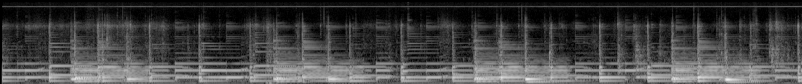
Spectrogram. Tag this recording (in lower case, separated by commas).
musical instrument, acoustic guitar, music, guitar, plucked string instrument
